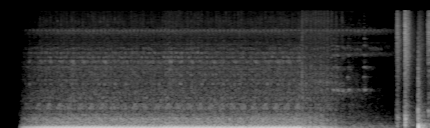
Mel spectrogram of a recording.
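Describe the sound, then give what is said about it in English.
A truck engine rumbles steadily for several seconds as it drives into a driveway, then cuts off and fades, followed by a few sharp clicks or knocks near the end. “truck drove into the driveway.”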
